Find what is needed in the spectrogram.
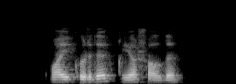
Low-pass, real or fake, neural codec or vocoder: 5.4 kHz; real; none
